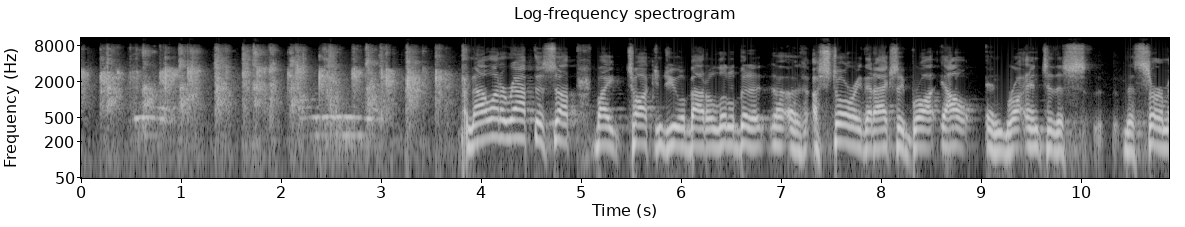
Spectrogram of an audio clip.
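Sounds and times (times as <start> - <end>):
rapid clapping: 0.0 - 4.0
speech: 0.5 - 1.3, 2.3 - 3.2, 3.8 - 10.8.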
